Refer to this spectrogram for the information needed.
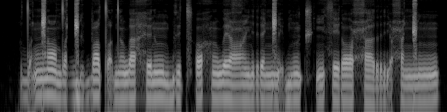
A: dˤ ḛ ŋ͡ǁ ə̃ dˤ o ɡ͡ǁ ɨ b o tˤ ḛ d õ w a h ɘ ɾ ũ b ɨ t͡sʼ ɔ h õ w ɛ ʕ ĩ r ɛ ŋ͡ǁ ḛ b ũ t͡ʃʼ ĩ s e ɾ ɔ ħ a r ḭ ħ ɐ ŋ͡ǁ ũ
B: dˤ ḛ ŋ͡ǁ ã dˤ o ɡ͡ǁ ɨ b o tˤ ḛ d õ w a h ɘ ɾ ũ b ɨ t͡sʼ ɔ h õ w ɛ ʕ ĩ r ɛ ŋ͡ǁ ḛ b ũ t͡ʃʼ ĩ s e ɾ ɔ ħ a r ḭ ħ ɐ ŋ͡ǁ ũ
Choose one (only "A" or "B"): B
